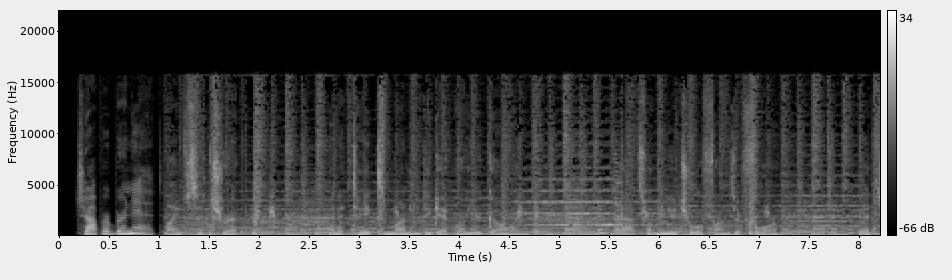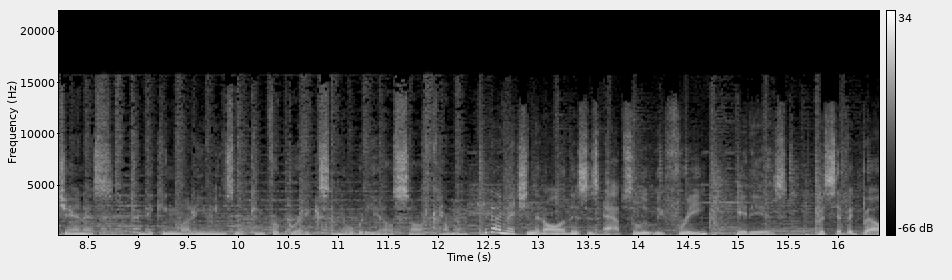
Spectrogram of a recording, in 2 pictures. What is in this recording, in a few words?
commercial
